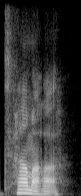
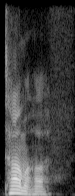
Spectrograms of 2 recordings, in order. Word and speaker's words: Tamaha: Nobody in Tahoma or Tahama. Tahama? What the hell? Hang on. I saved it. I want to say it right. Tamaha. I had my emphasis on the wrong syllable. Tamaha.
